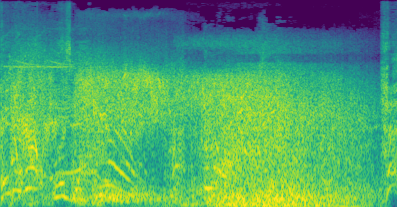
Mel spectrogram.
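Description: An energy blast explodes with a roar.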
